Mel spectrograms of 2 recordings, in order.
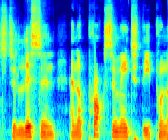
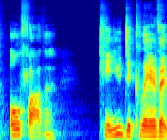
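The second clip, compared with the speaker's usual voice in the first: theatrical, teasing, mocking old-style stage declaiming; 4 semitones higher than usual. Retelling how a daughter mocks the speaker: imitating a daughter's mocking shakespearean voice. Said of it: "she does this Shakespearean thing, mimicking me and mocking me".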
